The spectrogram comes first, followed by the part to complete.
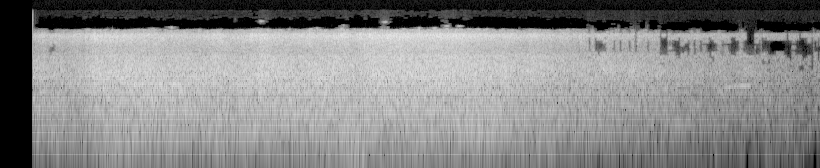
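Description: Cyclone wind rushing loudly, a steady roar of noise that begins just after a brief dropout and fades away over the last couple of seconds.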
